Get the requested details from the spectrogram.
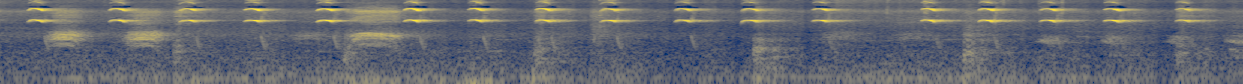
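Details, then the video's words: Village squirrel giving a run of short, high, clipped chirps at a steady pace, about two per second. Harsh caws from another bird break in near the start. "Beautiful Squirrel Making Sound"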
